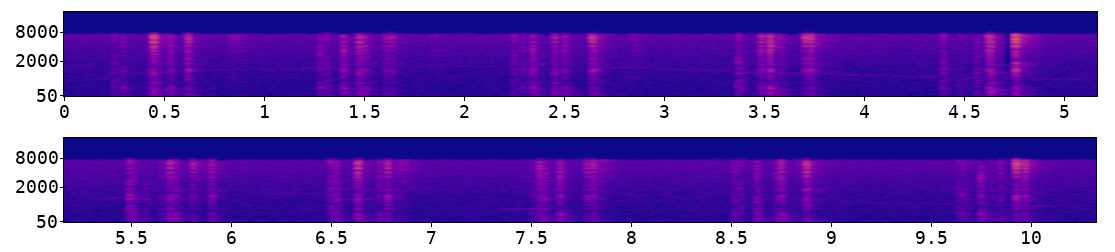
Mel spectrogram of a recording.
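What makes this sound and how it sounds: Medium-length fingernails of both hands tap fast, multi-finger patterns on a solid, light pine-grain wooden table top. Short clusters of crisp, dry clicks with a soft low thump arrive about once a second. Each tap dies away almost instantly against a quiet background.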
